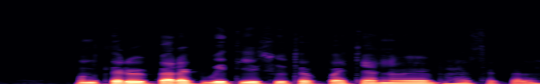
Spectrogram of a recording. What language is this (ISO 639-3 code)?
mai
